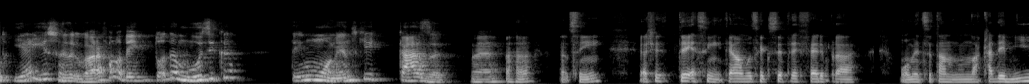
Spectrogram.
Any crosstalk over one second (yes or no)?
no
